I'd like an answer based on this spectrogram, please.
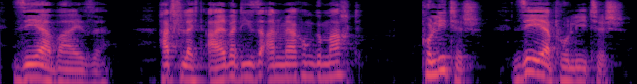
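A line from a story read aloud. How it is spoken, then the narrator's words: Calling out. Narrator (German): rief er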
